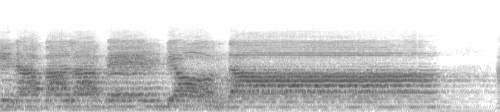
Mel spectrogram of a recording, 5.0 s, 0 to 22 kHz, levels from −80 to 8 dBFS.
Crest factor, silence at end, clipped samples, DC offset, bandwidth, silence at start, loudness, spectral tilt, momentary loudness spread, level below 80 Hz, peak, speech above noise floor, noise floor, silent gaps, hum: 10 dB; 0 s; under 0.1%; under 0.1%; 11.5 kHz; 0 s; -26 LUFS; -3.5 dB/octave; 5 LU; -66 dBFS; -16 dBFS; 24 dB; -50 dBFS; none; none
